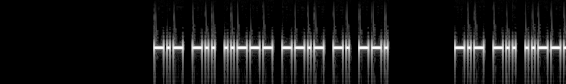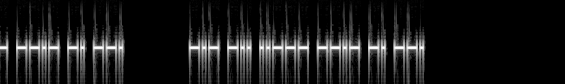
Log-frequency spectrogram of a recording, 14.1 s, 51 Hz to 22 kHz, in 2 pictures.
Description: Morse code, heard as a keyed tone, about 30 wpm, 700 Hz. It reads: KD2QNG KD2QNG KD2QNG
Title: USA Call Signs - 6 Characters - Repeated 3x - 30wpm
